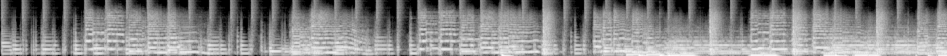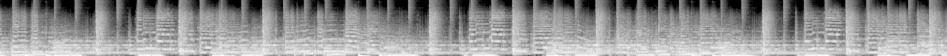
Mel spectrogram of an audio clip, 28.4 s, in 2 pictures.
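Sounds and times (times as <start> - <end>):
funk lounge music: 0.0 - 28.4.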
